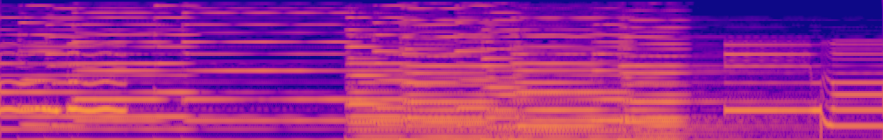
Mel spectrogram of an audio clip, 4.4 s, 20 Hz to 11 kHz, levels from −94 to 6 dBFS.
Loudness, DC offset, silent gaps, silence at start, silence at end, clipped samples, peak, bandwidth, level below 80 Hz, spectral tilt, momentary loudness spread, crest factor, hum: -24 LUFS; 2%; none; 0 s; 0 s; under 0.1%; -10 dBFS; 10.5 kHz; -52 dBFS; -2.5 dB/octave; 7 LU; 14 dB; none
